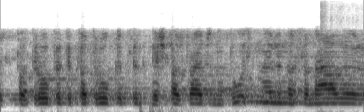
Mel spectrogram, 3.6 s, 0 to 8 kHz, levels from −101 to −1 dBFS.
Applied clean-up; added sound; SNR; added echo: none; none; none; reverberation time 1.5 s.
